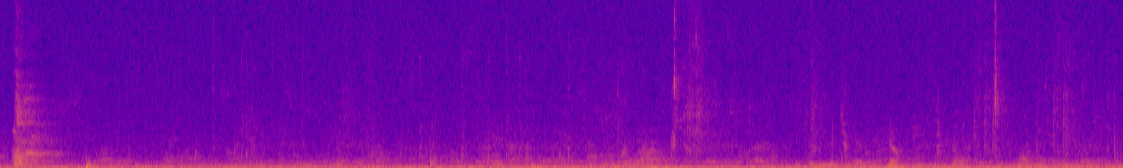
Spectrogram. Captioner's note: indistinct chatter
